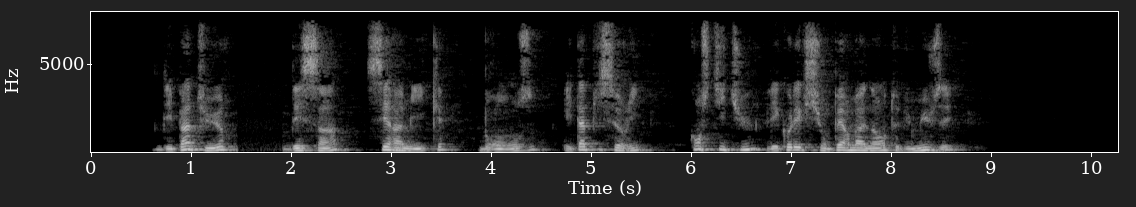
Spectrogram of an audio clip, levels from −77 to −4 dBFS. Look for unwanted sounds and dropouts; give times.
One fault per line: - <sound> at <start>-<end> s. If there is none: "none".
none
